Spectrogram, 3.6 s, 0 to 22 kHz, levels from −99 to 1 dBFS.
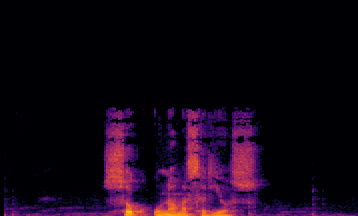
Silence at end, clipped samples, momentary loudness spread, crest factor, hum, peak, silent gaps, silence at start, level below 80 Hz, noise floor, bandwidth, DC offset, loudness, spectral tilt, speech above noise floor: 1.05 s; under 0.1%; 17 LU; 22 dB; none; -6 dBFS; none; 1.05 s; -48 dBFS; -68 dBFS; 11 kHz; under 0.1%; -24 LUFS; -6 dB/octave; 44 dB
